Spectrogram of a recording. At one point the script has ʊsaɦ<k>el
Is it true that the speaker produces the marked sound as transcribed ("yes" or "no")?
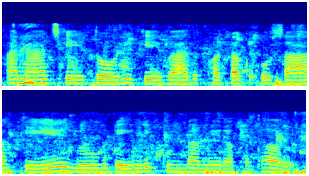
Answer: yes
